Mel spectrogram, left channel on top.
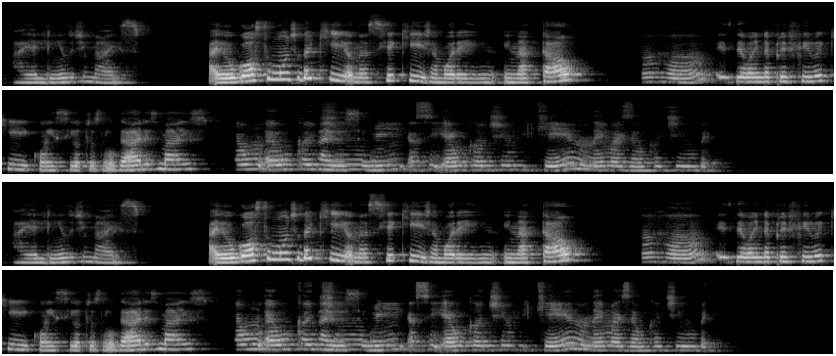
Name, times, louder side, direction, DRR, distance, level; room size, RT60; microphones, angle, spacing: voice 1, 0.1-1.4 2.1-5.8 7.1-10.4 11.5-12.1, equal, ahead, 8 dB, 0.8 m, -20 dB
voice 2, 6.4-7.1 10.6-15.4, right 1 dB, 35° right, 2 dB, 4.2 m, -27 dB
20.5 x 15.5 x 3.7 m, 0.41 s
head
